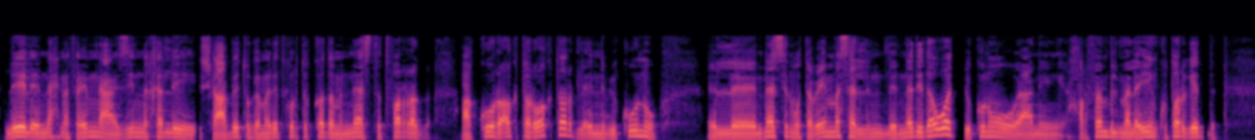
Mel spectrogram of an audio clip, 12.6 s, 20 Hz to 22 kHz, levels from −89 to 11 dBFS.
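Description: Low-delay AAC compression runs through this whole speech clip: the voice sounds rough and grainy, with noise filling the gaps between harmonics and a thin, synthetic top band, likely from AAC-ELD at a bitrate around 32 kbps. AAC frame loss with muting strikes at 1.94–2.02 s, 7.61–7.66 s, 9.53–9.66 s and 12.02–12.09 s, removing about 60, 30, 120 and 60 ms of audio. The decoder zeroes the missing spectrum, and the overlapping windows fade each hole in and out softly.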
